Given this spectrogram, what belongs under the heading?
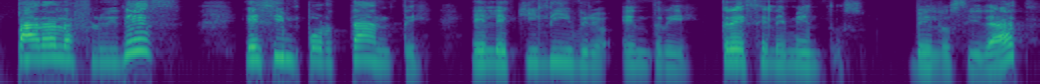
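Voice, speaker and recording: A woman's voice: on the high side, bright, forceful tone, no echo. Patient woman explaining slides. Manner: patient, explanatory, addresses listeners directly with frequent "eh" fillers. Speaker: literacy educator presenting. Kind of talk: recorded slide presentation lecture.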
